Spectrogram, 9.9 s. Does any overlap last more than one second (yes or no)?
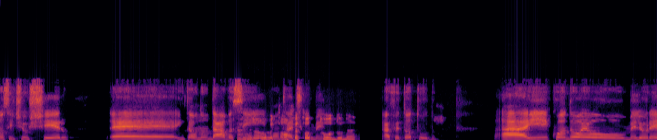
yes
